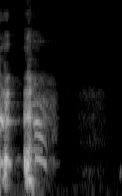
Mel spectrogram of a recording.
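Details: Adult with a common cold: two short, loose coughs or throat clears.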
